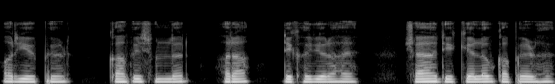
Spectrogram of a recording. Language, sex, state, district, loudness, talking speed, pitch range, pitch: Hindi, male, Himachal Pradesh, Shimla, -16 LUFS, 175 wpm, 125-130 Hz, 125 Hz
